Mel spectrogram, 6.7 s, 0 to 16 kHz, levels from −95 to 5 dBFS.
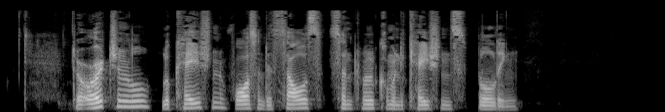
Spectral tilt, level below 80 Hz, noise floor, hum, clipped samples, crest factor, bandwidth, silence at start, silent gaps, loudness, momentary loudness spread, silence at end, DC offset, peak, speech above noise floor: -3.5 dB/octave; -72 dBFS; under -90 dBFS; none; under 0.1%; 26 dB; 11.5 kHz; 0.25 s; none; -25 LUFS; 11 LU; 1.5 s; under 0.1%; -2 dBFS; over 64 dB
